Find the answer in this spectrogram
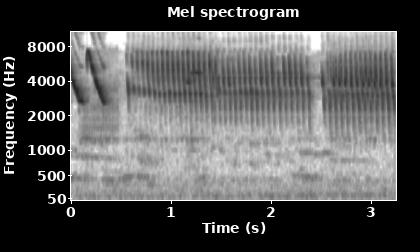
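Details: Singing canary used as a tutor for young canaries learning their song: two brief falling whistles open, then a long, even, buzzy rolled trill, a short pause, and the trill again.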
